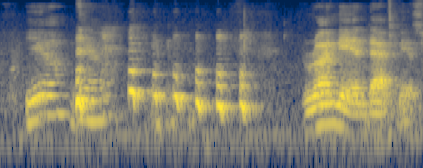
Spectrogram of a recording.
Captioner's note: laugh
